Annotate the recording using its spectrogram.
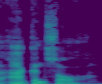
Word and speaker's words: Arkansas: Tên tiểu bang A-R-K-A-N-S-A-S, có âm S câm, đọc là Arkansas. Arkansas, chứ không đọc là Arkansas.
